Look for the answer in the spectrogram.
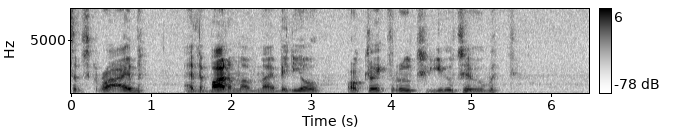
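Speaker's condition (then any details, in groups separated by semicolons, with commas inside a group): Cerebral palsy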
